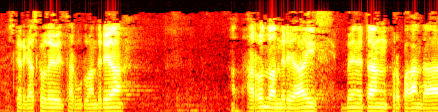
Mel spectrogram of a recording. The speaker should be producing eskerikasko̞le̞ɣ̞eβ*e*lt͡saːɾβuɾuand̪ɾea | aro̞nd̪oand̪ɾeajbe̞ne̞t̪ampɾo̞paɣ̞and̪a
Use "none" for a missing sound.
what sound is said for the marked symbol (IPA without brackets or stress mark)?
i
